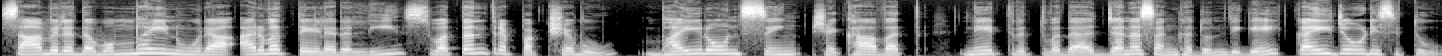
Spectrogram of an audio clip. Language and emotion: Kannada, neutral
